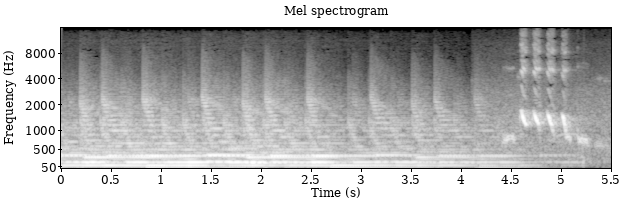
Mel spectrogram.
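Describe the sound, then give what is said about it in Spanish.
A chucao tapaculo, a small bird, calls in a long run of quick, descending notes, then gives four loud, rapid notes near the end, all over a steady, low droning background. “El chocao. Esta pequeña ave es conocida por la ciencia con el difícil nombre de Celorchilus rubecula.”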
